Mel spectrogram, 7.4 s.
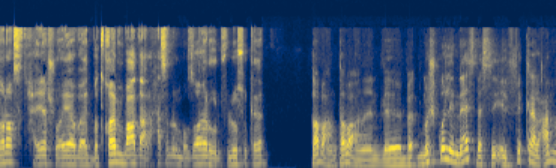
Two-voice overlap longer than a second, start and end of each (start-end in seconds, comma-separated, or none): none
